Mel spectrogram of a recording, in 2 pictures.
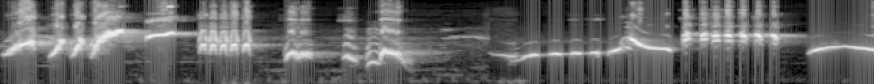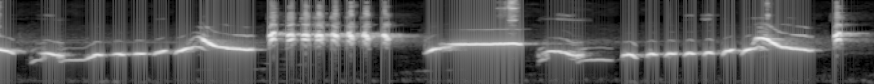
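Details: White-rumped shama with a complex mixed song, played to train young birds; fast harsh notes give way to looping whistled slurs and buzzy trills, rising and falling continuously.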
